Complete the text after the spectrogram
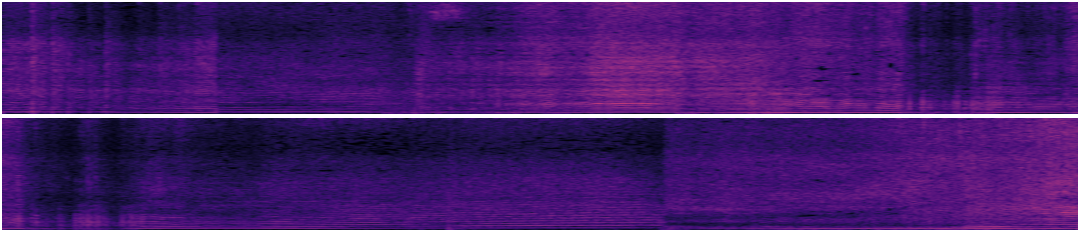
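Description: A second rally car engine roars and revs loudly while speeding by.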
